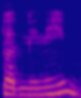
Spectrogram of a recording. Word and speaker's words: Padmini: yeah so hey everybody my name is padmini and it's pronounced padmini but it doesn't really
